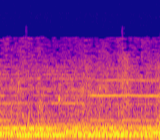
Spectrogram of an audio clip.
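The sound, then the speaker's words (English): A boat's engine drones steadily as the boat comes in toward people on a beach, a continuous low rumble with a faint humming tone over it, holding the same loudness throughout with no voices. “The boat is coming in at us now.”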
